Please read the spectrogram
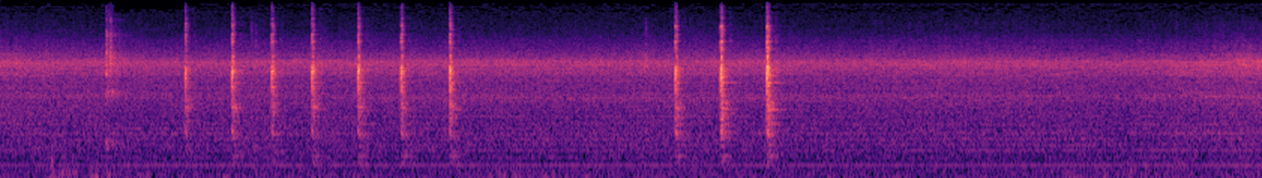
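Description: A run of sharp, short clicks, about three a second: eight in a row, a pause of about a second and a half, then three more, the last the loudest, over a faint steady hum.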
